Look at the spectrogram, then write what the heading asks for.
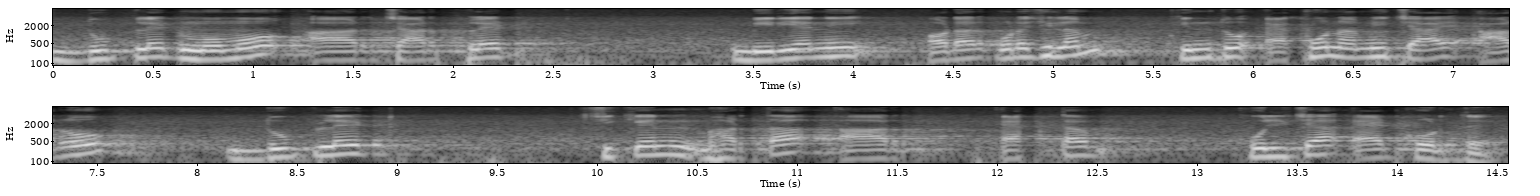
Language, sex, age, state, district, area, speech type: Bengali, male, 18-30, West Bengal, Purulia, urban, spontaneous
